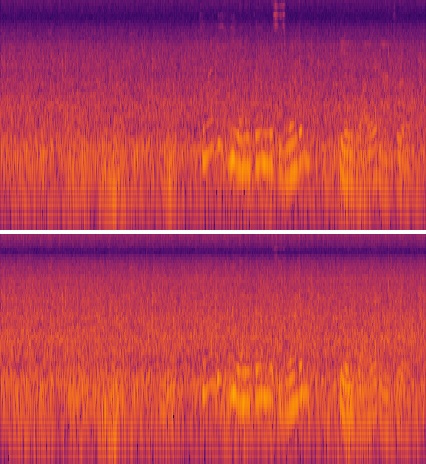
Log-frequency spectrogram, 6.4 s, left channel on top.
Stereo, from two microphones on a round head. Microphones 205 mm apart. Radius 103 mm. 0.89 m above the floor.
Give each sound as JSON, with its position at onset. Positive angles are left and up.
{"t": 0.0, "sound": "running water", "side_deg": -50}
{"t": 3.0, "sound": "a man speaking", "side_deg": 65}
